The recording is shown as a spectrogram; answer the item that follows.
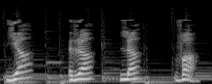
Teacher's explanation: जिन व्यंजनों के उच्चारण में मुंह के किसी भाग से जीभ पूरी तरह से स्पर्श नहीं हो पाती है या जीभ बहुत ही हल्का सा स्पर्श करती है उन्हें अंतस्थ व्यंजन कहते हैं।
